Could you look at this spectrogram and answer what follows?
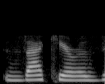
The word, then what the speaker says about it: Zykira: Zakira. – Kira, K-I. How do you spell that? – Is Zakira, Z-Y-K-I-R-A.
